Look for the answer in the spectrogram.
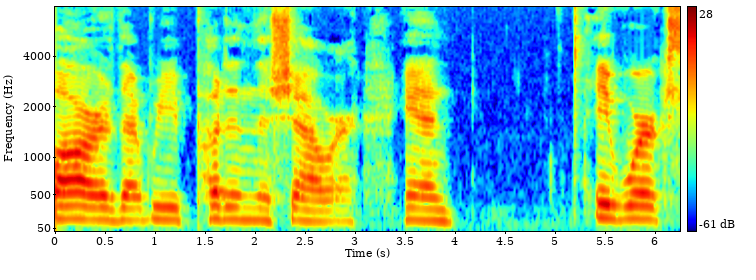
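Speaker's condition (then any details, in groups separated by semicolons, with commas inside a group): Primary lateral sclerosis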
